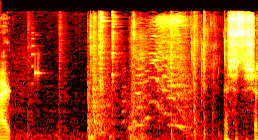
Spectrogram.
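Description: A small metal safe door clicks and swings open.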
